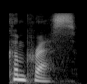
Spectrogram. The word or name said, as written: compress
